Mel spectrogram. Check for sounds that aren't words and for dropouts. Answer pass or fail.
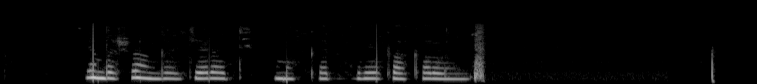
pass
